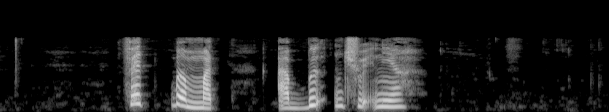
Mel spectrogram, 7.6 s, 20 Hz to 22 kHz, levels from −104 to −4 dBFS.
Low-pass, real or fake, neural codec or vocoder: 5.4 kHz; real; none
